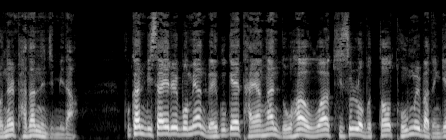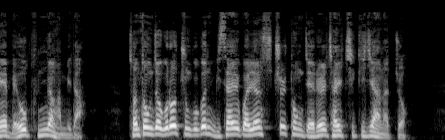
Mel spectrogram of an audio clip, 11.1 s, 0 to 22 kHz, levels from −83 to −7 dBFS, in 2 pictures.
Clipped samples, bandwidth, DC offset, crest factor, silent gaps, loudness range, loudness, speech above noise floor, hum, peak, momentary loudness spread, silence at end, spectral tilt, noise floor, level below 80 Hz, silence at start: under 0.1%; 15.5 kHz; under 0.1%; 18 dB; none; 4 LU; -22 LUFS; 51 dB; none; -4 dBFS; 11 LU; 0.5 s; -6 dB/octave; -72 dBFS; -56 dBFS; 0 s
